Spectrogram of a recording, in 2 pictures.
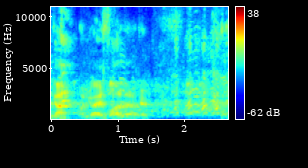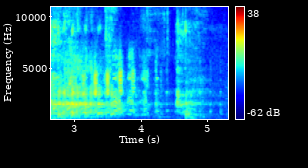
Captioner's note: audience laughing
